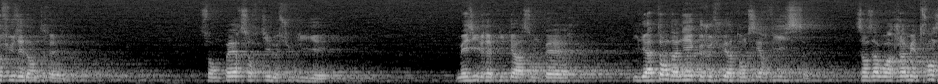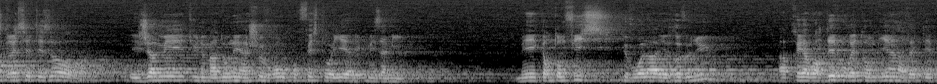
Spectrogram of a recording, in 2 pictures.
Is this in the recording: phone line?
no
